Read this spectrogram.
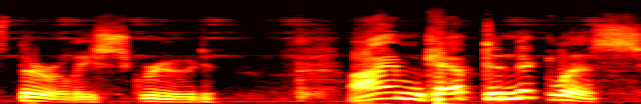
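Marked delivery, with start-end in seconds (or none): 1.8-3.2 higher-pitched, mildly proud announcement; rather proud. A narrator's reading. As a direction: introduce yourself with a touch of pride. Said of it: "he then said rather proudly".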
